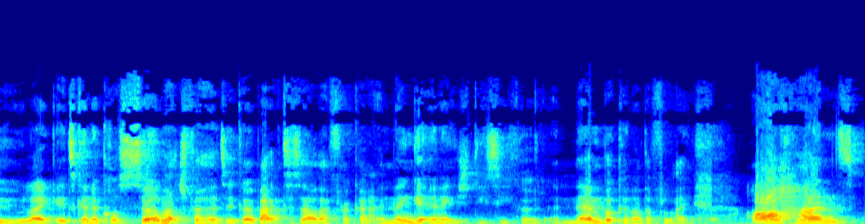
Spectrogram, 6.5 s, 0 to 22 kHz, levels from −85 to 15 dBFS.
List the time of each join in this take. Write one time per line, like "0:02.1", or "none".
0:05.4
